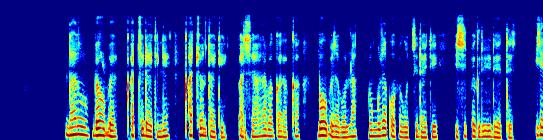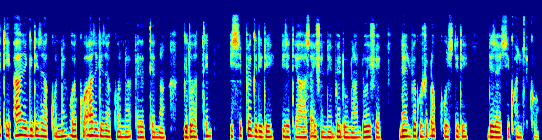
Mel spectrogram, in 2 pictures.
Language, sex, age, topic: Gamo, male, 25-35, government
